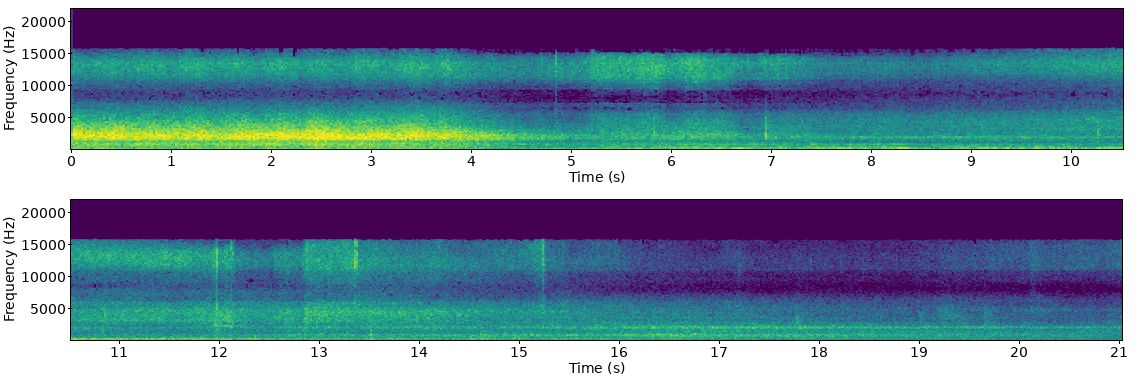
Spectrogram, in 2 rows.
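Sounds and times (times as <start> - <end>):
electric train pulling away: 0.0 - 21.0.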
